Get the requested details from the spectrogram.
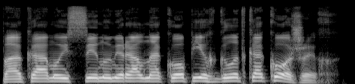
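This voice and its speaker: A man voicing a furious dog-headed senior legate who speaks in slow, low, growling threats. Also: darkish tone, clean tone, no room sound, clean studio sound, lightly acted. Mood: menacing.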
